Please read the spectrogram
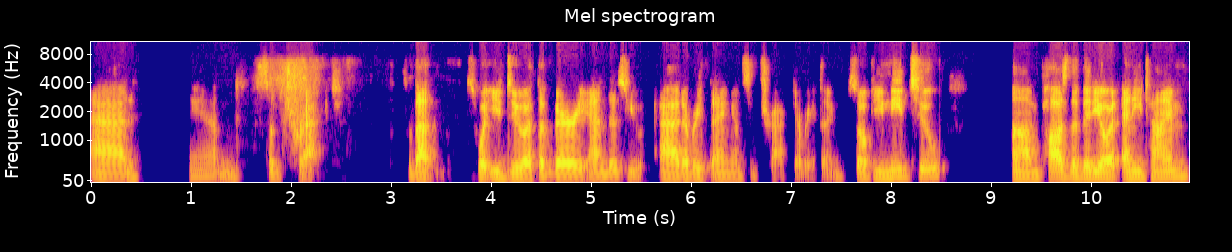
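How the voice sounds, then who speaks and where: A man with an unremarkable speaking voice, medium pitch, fairly even intonation and big swings in loudness. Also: moderate pace. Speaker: math teacher. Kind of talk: tutorial.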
